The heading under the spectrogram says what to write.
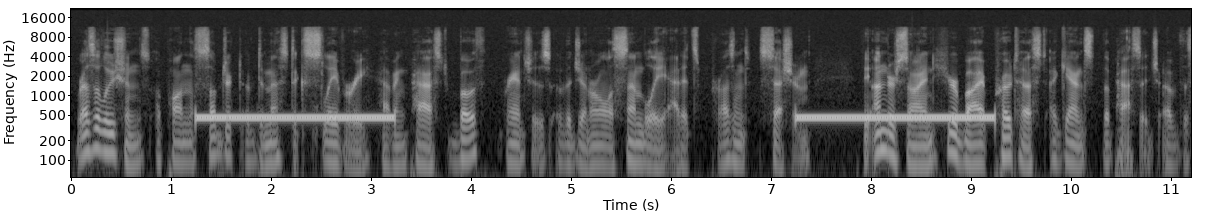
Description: Telephone call progress tone (North American plan), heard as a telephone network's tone, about 440, 480 Hz, 2 s on and 4 s off, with speech in English. Ringback tone.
